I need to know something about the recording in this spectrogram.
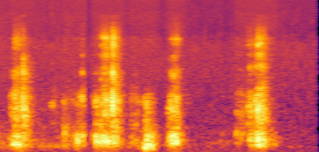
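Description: Near silence, broken by about half a dozen faint, short noises in quick succession, like small rustles or mouth sounds picked up by an open call microphone.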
